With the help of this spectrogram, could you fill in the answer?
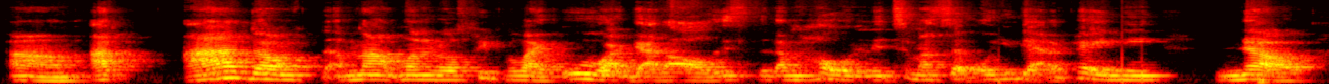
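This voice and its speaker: Echoey, low-voiced woman in her fifties. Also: a little fast, fairly bright tone. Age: 50s. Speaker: co-host of a music talk livestream. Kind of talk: casual livestream chat with co-host and viewers. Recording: roomy, echoey livestream sound.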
